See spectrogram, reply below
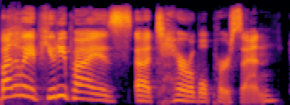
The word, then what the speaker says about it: PewDiePie: Felix PewDiePie, never know how to pronounce that guy's name, basically said that he was PewDiePie. – PewDiePie, thank you very much.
